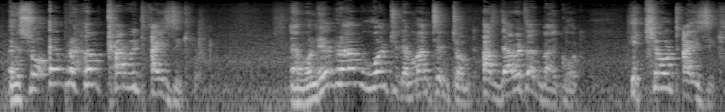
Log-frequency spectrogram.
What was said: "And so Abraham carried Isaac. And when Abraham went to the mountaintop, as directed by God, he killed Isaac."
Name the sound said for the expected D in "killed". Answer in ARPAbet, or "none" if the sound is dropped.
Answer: D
